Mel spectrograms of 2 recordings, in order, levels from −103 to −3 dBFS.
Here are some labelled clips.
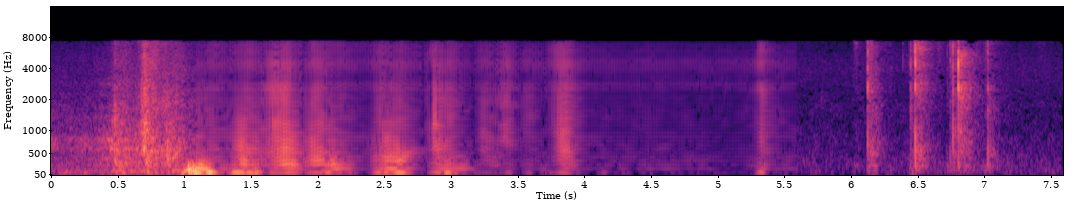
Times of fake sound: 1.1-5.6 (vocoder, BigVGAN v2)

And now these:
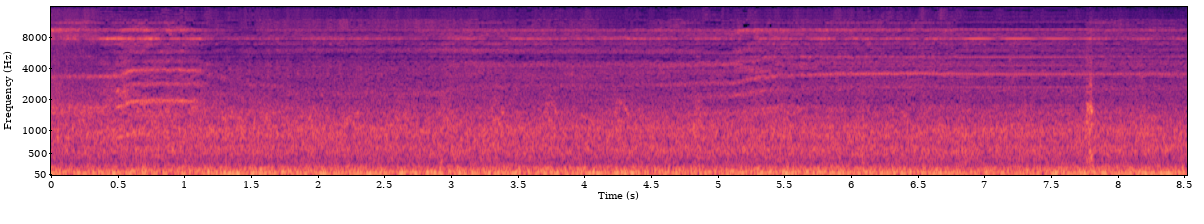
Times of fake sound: 0.0-6.8 (autoencoder, DAC-VAE); 7.8-8.5

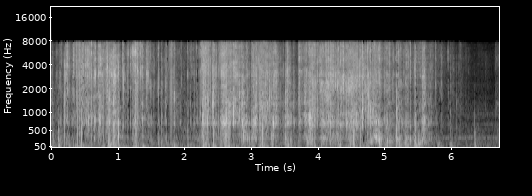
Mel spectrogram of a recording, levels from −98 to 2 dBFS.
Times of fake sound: 0.0-6.7 (autoencoder, DAC-VAE)

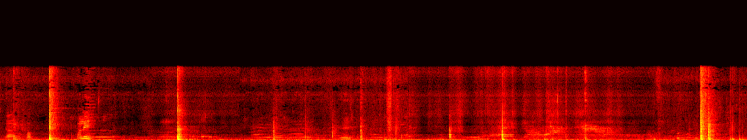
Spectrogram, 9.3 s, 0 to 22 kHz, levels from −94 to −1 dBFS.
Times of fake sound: 1.9-3.0 (codec, SNAC); 5.1-8.2

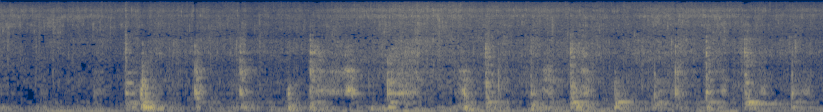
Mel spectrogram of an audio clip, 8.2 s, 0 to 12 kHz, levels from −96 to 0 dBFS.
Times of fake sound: none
